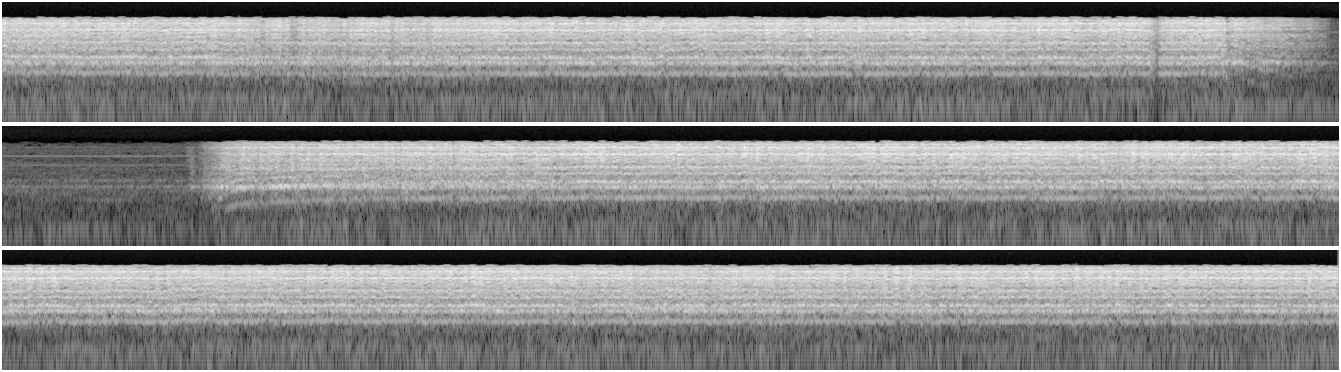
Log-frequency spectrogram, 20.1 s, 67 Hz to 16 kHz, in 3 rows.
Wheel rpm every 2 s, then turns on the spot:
160, 160, 150, 50, 150, 170, 160, 160, 160, 160.
none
